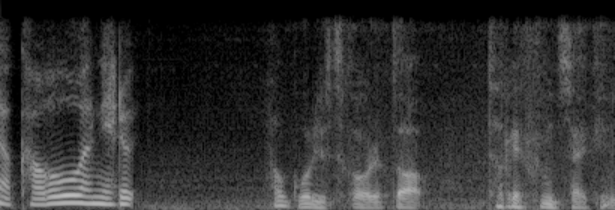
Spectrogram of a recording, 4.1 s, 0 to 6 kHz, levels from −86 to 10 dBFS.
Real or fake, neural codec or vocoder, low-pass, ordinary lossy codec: fake; codec, 16 kHz in and 24 kHz out, 0.8 kbps, FocalCodec, streaming, 65536 codes; 5.4 kHz; none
